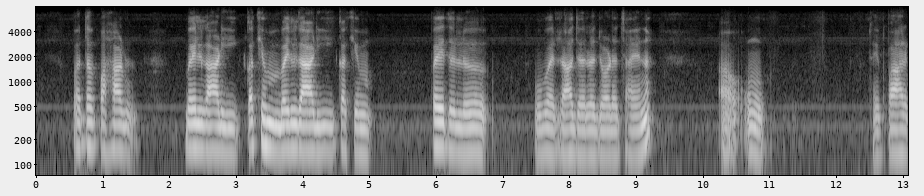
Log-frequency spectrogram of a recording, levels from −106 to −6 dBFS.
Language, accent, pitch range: Hindi, native, 125-155 Hz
